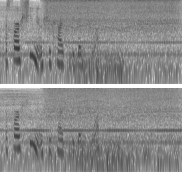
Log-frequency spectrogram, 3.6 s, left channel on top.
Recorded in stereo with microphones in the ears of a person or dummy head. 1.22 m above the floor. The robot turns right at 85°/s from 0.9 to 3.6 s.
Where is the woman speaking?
95° left; by 2.1 s 165° right.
